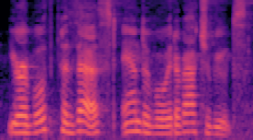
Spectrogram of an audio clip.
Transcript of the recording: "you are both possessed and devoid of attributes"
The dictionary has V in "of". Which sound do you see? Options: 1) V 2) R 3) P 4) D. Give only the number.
1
